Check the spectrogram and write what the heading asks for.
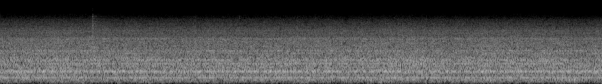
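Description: Steady mechanical whir and hum, like a fan or air handler running, with a few faint constant tones through it.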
